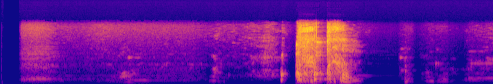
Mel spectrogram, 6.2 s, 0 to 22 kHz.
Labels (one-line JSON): {"expert_labels": [{"quality": "good", "cough_type": "wet", "dyspnea": false, "wheezing": false, "stridor": false, "choking": false, "congestion": false, "nothing": true, "diagnosis": "healthy cough", "severity": "pseudocough/healthy cough"}], "age": 28, "gender": "male", "respiratory_condition": false, "fever_muscle_pain": false, "status": "symptomatic"}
